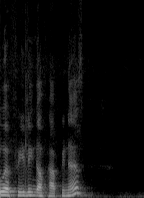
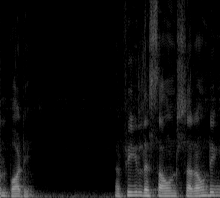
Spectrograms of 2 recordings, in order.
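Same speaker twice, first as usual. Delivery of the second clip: guided meditation; 2 semitones lower, 4 dB quieter, faster than usual. Real, not acted. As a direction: guide them to feel the sound, unhurried. Leads a meditation.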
